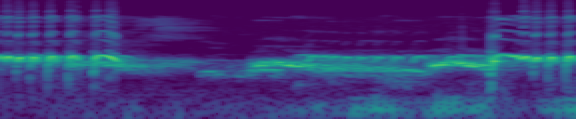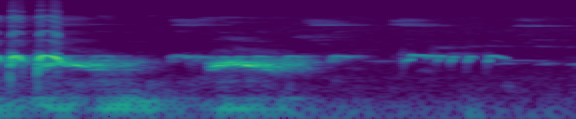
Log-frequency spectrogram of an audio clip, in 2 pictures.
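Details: Local wild zebra dove singing briskly as a lure for other doves: clattering bursts of rapid notes alternate with longer rolling coos, over a faint low hum.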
